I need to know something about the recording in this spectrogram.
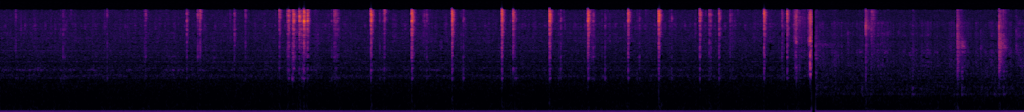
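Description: Faint, sharp metallic clicks, about two a second for several seconds, from hand work on a circuit board bristling with resistor leads being soldered.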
